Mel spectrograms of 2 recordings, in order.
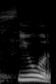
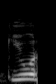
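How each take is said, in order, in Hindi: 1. यह शब्द sh ध्वनि से शुरू होता है। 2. यह शब्द k ध्वनि से शुरू होता है। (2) "क्योर नहीं"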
